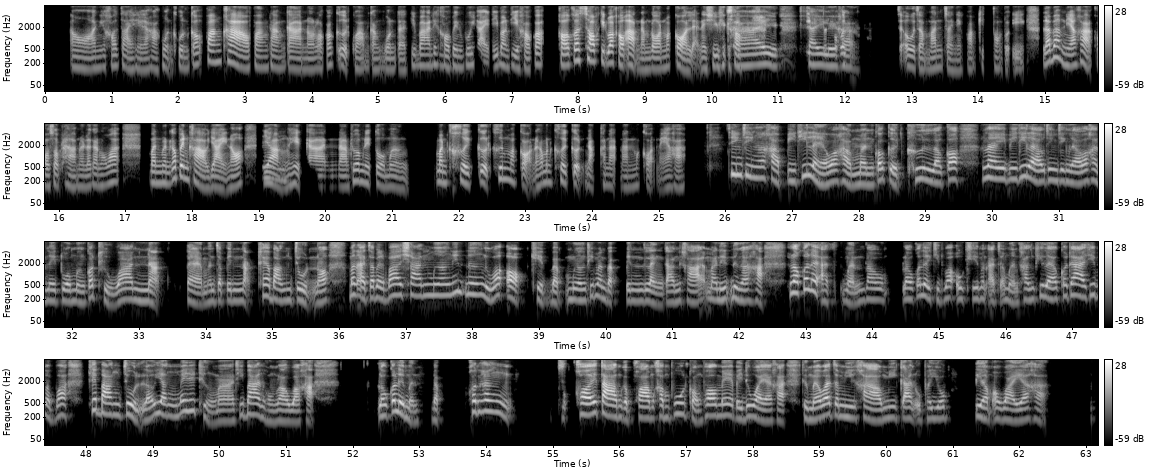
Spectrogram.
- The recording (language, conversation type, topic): Thai, advice, ฉันควรจัดการเหตุการณ์ฉุกเฉินในครอบครัวอย่างไรเมื่อยังไม่แน่ใจและต้องรับมือกับความไม่แน่นอน?
- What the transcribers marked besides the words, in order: laughing while speaking: "ชีวิตเขา"; unintelligible speech; other background noise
